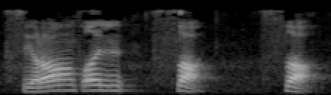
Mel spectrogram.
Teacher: در هنگام تلفظ حرف ممکنه صدای سوت شنیده بشه که البته باید دقت کافی صورت بگیره که صدای سوت نباید خیلی زیاد باشه. · Term: حرف صاد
